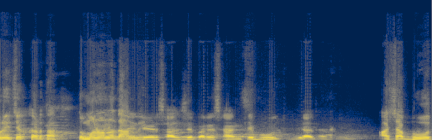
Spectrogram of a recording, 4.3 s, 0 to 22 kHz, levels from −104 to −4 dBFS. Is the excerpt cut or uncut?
cut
